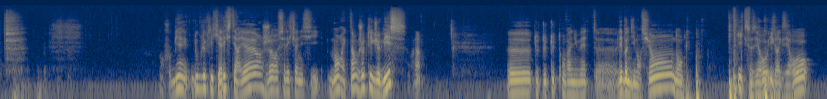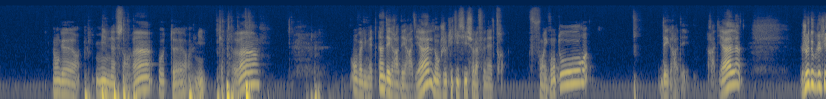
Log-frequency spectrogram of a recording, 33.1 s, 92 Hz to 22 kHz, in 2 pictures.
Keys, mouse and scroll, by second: 1.2 ctrl+shift+click, 2.3 click, 3.5 click, 5.6 click, 7.2-8.6 drag, 11.8 click, 13.1 click, 13.7 ctrl+a, 15.0 Tab, 15.3 KP_0, 15.4 Tab, 18.6 KP_9, 18.8 KP_2, 19.0 KP_0, 19.3 Tab, 20.3 KP_1, 21.1 KP_8, 21.2 KP_0, 21.5 KP_Enter, 22.3 click, 22.7 KP_Subtract, 23.3 click, 23.4-23.7 scroll up 1, 23.8 click, 26.2 click, 29.2 click, 30.3-32.6 scroll up 1, 32.6 click.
